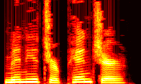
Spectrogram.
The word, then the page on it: miniature pinscher: British English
